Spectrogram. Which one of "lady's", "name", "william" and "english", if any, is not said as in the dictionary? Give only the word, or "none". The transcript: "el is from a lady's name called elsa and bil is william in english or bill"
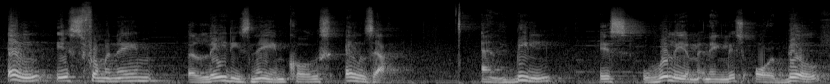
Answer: none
